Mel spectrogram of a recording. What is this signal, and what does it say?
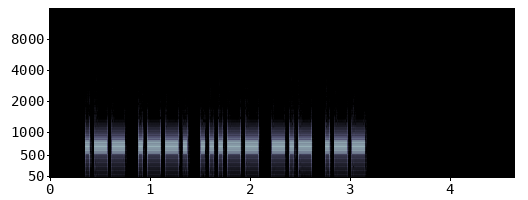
Morse code, heard as a keyed tone, about 27 wpm, 700 Hz. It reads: WP3KW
